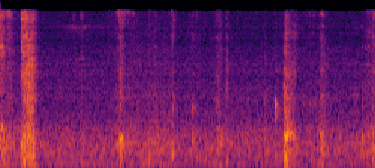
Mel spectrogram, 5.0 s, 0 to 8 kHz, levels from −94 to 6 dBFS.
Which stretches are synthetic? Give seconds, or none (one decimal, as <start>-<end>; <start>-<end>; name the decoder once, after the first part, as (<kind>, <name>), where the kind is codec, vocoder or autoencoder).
0.0-1.7 (vocoder, BigVGAN v2); 2.3-5.0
